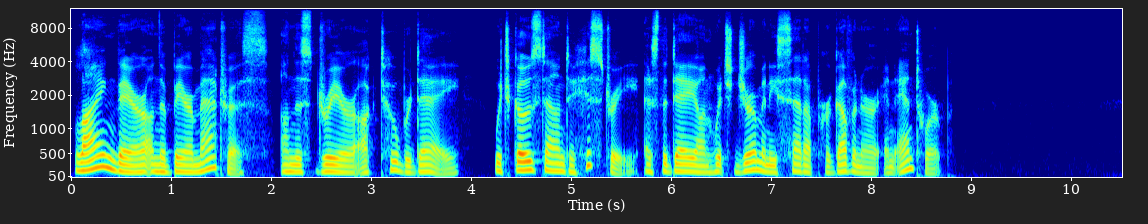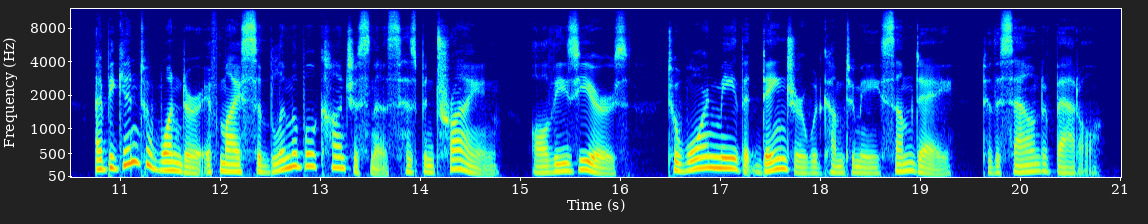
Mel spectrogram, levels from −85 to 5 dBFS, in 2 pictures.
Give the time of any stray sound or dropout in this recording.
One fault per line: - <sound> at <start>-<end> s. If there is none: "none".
none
